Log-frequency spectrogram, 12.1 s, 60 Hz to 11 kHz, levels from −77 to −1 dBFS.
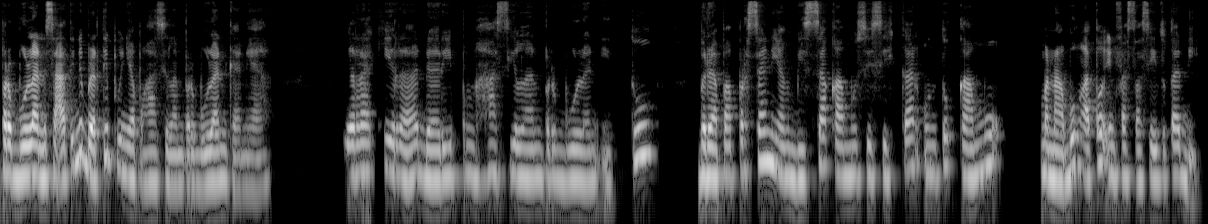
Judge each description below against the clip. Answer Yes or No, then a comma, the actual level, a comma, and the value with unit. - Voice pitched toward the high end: No, medium, 180 Hz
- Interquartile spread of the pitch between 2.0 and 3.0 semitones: Yes, narrow, 2.6 semitones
